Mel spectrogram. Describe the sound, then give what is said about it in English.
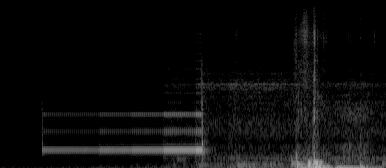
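A telephone ringback tone on a call to the speaker's father sounds once as a steady two-second electronic ring, then cuts off into quiet rustling and a sudden thump, with nobody picking up. “He probably won't answer.”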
